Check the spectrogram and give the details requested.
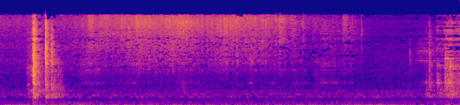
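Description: Oil sizzling under a moong dal chilla (lentil pancake) in a frying pan with the gas just turned off. A sharp knock of cookware sounds about half a second in, and more clattering comes near the end.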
